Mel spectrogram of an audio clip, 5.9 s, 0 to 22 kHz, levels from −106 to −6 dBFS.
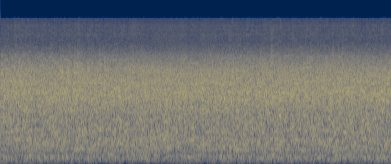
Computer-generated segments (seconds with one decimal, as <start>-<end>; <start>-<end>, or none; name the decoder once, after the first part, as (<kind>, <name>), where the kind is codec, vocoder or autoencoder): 1.9-3.2 (autoencoder, DAC-VAE)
